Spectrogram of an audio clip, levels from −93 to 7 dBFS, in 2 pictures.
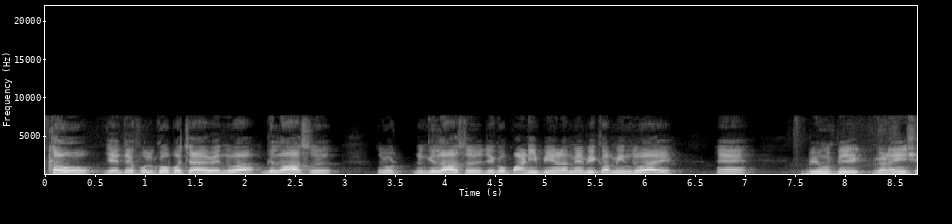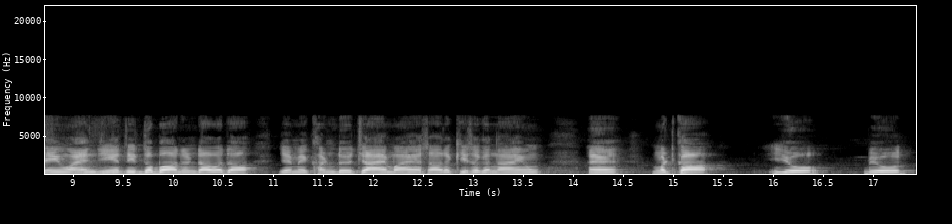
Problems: constant background noise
